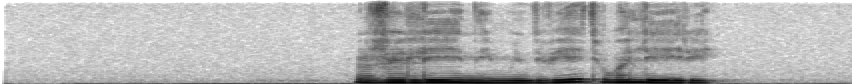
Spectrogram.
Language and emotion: Russian, neutral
